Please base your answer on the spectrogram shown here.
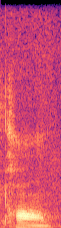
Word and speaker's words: palm: of his hand poem he has absolutely no l and many americans have noel at all but i say palm what gives you the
